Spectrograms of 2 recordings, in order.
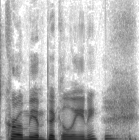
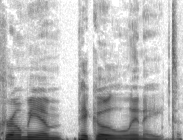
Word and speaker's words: chromium picolinate: What is What is chromium pickolini? How badly did I butcher that pronunciation? That's a band. It's chromium picolinate.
